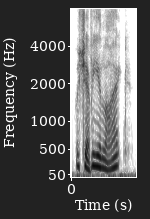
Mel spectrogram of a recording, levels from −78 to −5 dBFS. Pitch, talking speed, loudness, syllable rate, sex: 175 Hz, 185 wpm, -15 LUFS, 6.0 syllables/s, male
